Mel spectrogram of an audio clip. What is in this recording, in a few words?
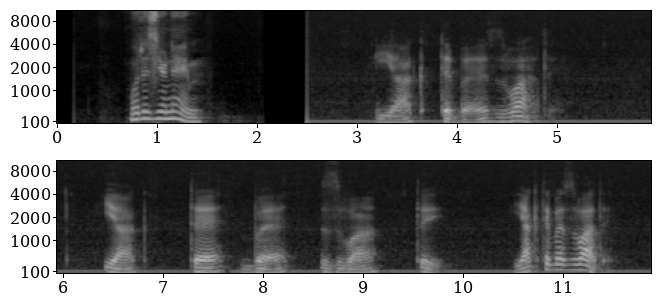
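Ukrainian What is your name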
